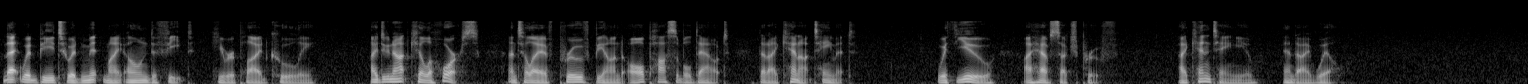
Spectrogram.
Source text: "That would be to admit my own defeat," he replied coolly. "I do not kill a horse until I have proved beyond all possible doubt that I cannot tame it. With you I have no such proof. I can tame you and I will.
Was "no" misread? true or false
true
